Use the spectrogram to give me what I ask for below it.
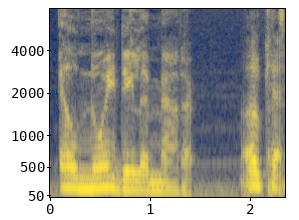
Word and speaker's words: El Noi: just let you tell me what that's called Eloy de okay that's how it's pronounced de Mar and it's the son of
